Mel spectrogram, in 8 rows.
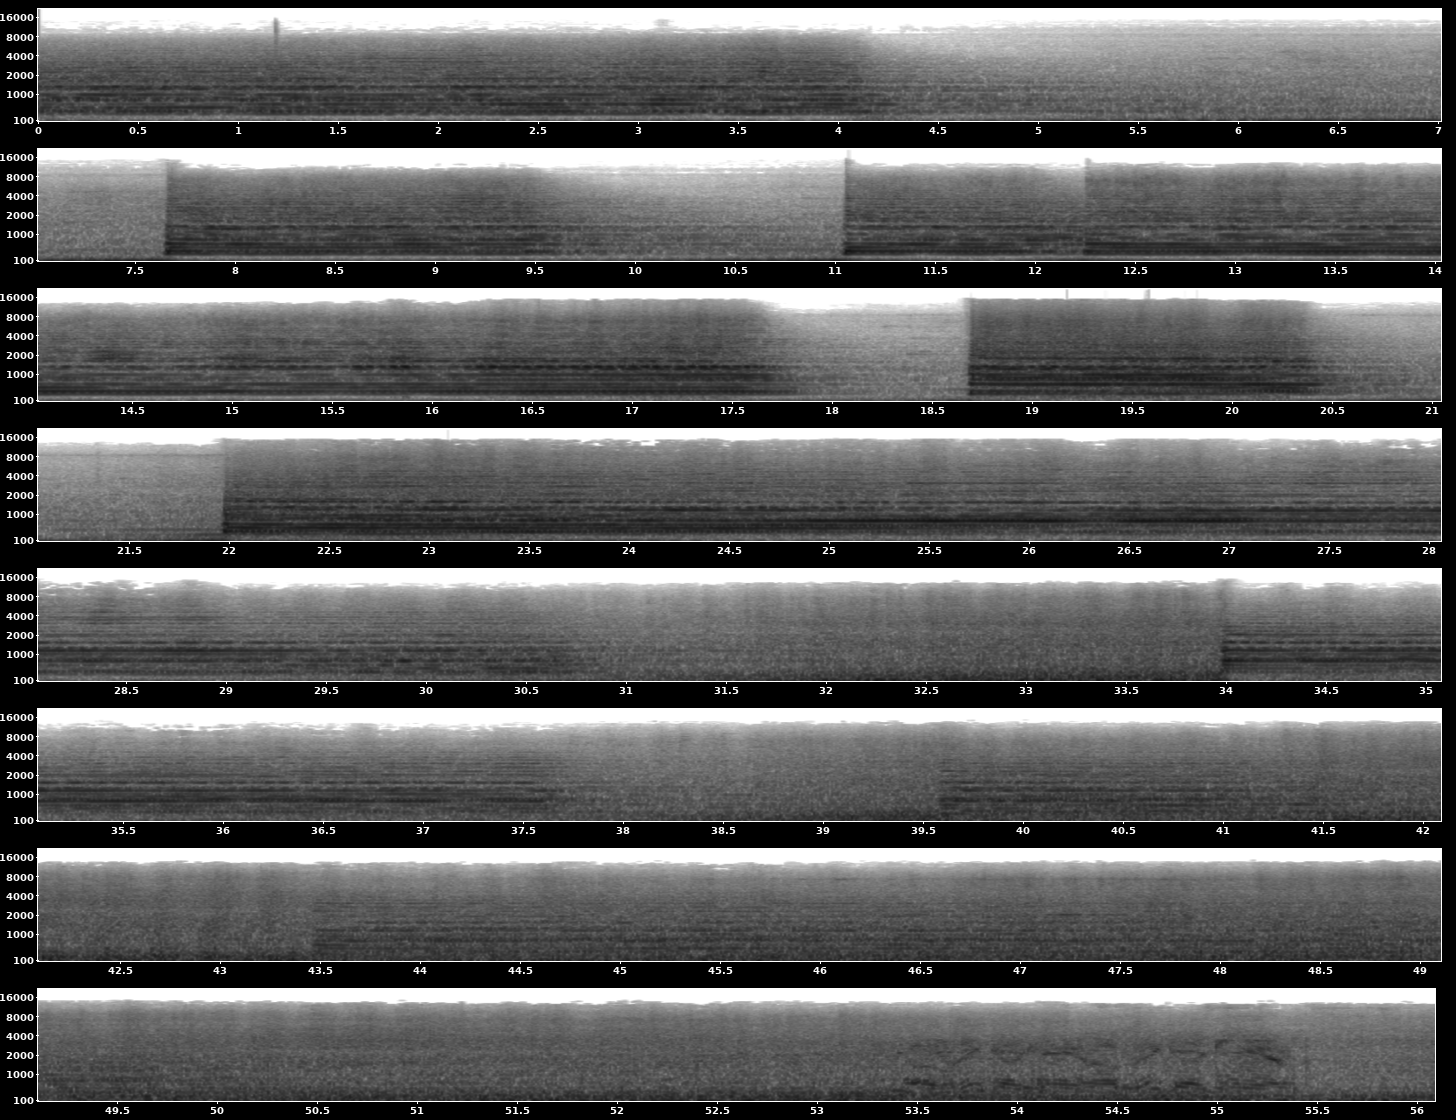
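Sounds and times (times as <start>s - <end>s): locomotive air horn blasts: 0.0s - 4.4s, 7.6s - 10.0s, 11.0s - 18.0s, 18.7s - 20.7s, 22.0s - 30.8s, 34.0s - 37.8s, 39.6s - 41.5s, 43.4s - 48.2s
train rumble: 0.0s - 56.0s.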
